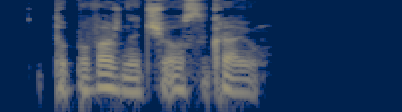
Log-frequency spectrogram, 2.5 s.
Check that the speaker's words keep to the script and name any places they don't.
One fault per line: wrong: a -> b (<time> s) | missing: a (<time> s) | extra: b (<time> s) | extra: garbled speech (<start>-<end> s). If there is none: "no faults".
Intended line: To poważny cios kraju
no faults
